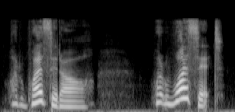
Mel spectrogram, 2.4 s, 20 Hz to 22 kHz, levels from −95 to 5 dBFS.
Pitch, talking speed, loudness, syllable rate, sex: 230 Hz, 155 wpm, -19 LUFS, 4.7 syllables/s, female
